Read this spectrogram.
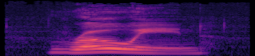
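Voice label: "Rowing", English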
